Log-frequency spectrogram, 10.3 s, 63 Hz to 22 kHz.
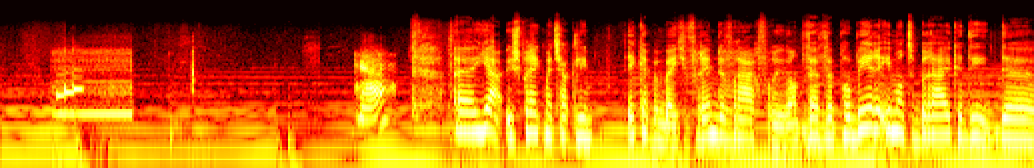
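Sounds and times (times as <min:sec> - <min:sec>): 
short fainter telephone beep: 0:00.5 - 0:01.3
telephone dialing tones: 0:00.5 - 0:01.3
speech: 0:03.6 - 0:10.3.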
